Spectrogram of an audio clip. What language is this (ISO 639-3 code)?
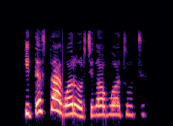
kln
